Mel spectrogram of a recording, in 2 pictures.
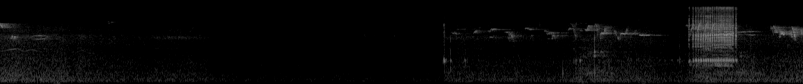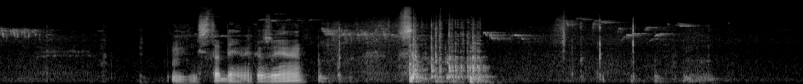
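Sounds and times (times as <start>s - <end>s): small birds chirping: 0.0s - 2.0s, 2.8s - 16.0s.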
